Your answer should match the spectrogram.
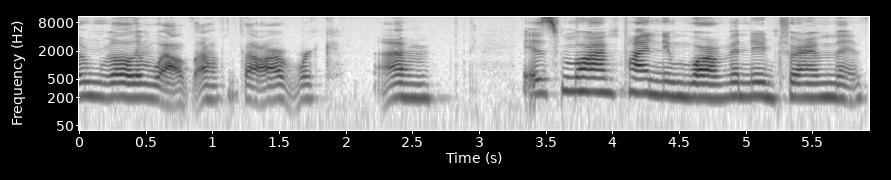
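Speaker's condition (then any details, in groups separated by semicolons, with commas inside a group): Damaged diaphragm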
